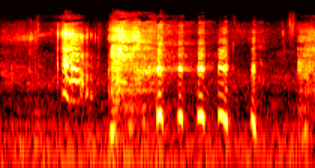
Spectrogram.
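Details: Cat making its head-tilt meow: a quick run of about six short, chirpy meows, falling slightly in pitch and coming close together, with a person's voice saying "hey" just before.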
